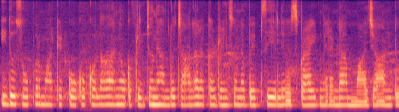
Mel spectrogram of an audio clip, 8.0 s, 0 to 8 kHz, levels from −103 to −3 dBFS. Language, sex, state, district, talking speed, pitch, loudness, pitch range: Telugu, female, Telangana, Karimnagar, 135 wpm, 205 Hz, -17 LUFS, 195-210 Hz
